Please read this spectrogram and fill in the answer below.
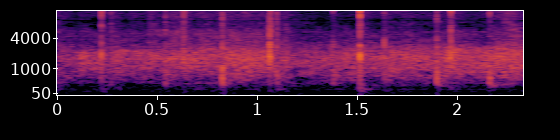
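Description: Audience applauding: many hands clapping at once in a dense, steady patter.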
